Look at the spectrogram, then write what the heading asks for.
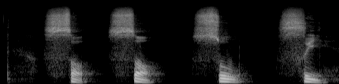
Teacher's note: se prononce en faisant toucher le bout de la langue sur le haut des incisives inférieures. On doit entendre un léger sifflement.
